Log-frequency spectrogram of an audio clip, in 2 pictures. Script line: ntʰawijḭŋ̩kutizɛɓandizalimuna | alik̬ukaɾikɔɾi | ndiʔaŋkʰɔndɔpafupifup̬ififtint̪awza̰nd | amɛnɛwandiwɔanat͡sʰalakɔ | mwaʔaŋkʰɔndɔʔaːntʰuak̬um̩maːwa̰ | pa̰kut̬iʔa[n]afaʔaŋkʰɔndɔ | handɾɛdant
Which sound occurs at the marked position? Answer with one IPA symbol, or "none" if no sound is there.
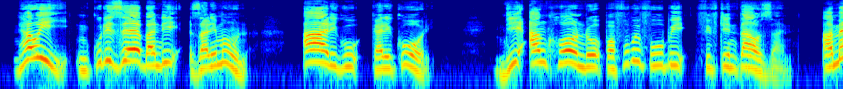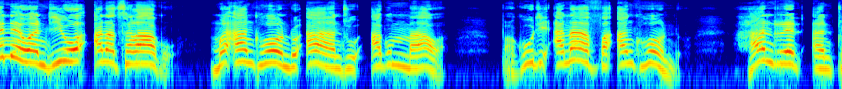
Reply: n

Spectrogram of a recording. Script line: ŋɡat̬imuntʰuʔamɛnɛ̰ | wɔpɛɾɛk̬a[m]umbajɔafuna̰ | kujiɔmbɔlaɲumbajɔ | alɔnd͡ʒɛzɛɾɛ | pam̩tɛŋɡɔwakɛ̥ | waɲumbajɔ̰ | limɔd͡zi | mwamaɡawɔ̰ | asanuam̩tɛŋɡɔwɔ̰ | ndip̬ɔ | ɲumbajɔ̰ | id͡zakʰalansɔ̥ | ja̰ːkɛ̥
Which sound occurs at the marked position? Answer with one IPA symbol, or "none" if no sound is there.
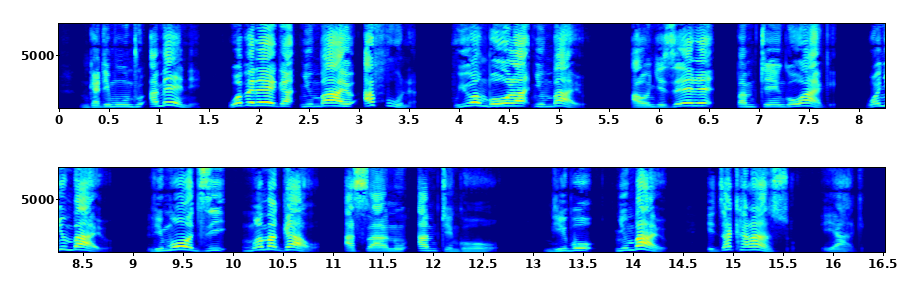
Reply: ɲ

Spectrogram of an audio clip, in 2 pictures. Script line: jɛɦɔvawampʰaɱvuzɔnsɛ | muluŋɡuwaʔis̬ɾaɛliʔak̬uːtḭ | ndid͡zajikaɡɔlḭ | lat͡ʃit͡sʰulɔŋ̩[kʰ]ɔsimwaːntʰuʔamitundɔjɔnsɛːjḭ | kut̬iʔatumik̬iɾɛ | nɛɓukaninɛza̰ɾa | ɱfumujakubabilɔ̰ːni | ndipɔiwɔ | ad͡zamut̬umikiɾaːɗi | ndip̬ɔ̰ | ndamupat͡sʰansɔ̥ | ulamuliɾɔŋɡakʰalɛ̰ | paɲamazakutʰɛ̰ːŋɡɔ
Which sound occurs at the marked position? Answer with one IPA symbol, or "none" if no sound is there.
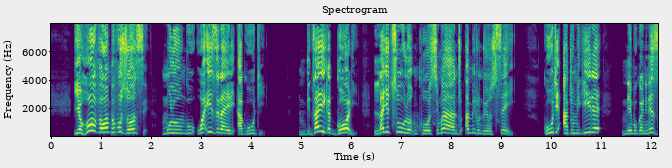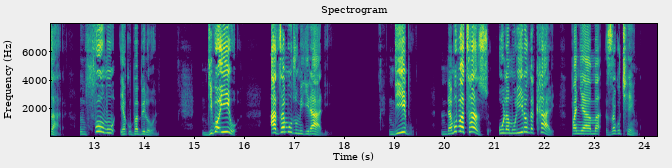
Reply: kʰ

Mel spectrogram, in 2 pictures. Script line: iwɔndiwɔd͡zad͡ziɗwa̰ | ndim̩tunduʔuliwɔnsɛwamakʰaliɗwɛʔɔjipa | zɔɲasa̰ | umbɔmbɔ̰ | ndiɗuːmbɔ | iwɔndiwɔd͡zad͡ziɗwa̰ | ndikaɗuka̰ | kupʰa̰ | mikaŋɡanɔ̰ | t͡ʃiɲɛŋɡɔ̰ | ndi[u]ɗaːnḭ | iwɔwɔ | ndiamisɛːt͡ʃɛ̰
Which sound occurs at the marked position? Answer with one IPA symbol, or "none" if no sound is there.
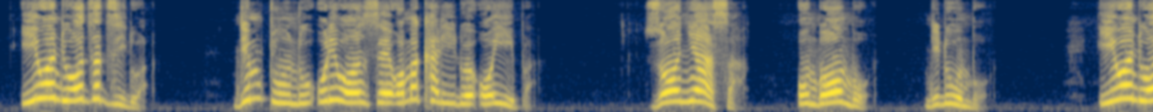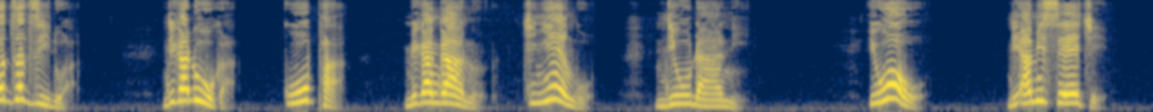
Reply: u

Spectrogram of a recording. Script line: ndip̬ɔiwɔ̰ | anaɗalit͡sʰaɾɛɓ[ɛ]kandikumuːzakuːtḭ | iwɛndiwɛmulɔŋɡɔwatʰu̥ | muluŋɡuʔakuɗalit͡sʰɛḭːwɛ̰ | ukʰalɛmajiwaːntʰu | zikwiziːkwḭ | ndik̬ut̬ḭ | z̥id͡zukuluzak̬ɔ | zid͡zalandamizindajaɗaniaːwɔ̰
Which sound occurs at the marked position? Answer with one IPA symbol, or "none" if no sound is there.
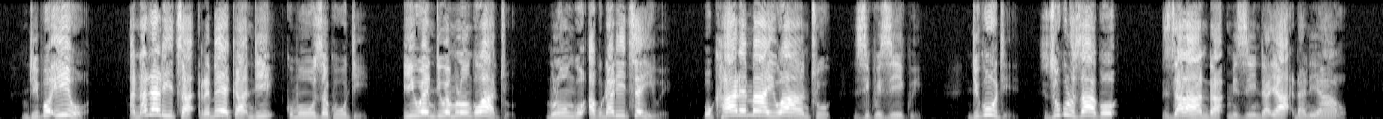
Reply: ɛ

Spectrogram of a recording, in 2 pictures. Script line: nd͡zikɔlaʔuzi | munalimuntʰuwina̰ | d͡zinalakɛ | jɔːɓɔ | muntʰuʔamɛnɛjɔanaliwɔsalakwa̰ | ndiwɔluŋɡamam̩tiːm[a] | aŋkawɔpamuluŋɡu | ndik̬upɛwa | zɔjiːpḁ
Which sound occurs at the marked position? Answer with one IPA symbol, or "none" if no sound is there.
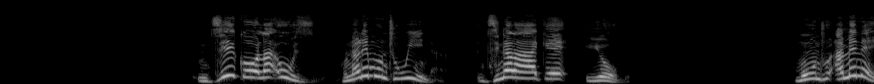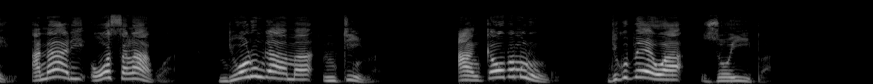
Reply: a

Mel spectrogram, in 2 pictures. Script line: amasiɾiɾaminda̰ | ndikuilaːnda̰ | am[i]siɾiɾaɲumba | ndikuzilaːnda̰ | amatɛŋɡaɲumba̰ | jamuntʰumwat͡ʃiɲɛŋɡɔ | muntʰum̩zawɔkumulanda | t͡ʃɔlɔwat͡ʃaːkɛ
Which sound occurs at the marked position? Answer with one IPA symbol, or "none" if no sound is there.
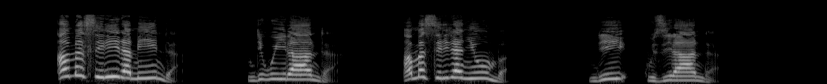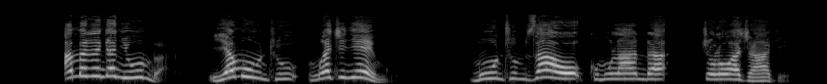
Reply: a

